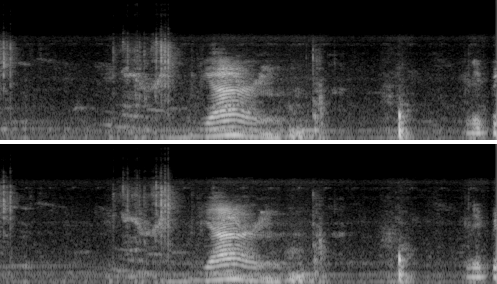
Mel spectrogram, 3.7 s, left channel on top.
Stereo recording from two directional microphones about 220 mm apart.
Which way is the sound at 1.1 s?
10° right (ahead or behind).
